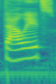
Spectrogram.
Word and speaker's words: phthalates: So it's phthalates, which has a P in front of it, but the P is silent.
